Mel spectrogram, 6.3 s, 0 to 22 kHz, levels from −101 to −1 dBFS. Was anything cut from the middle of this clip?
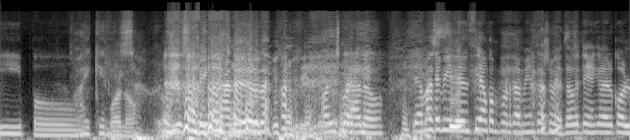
yes; 3 cuts; at 3.4 s, 4.4 s, 4.9 s

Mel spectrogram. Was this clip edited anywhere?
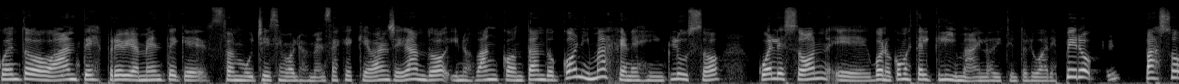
no; 0 cuts

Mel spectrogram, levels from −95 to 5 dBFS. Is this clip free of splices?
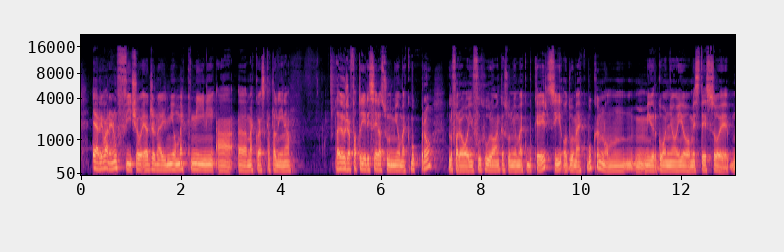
yes; 0 cuts

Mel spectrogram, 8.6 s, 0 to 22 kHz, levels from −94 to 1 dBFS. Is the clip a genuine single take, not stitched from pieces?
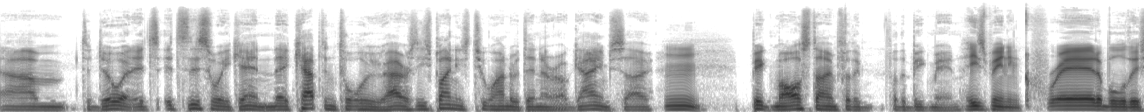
yes; 0 cuts

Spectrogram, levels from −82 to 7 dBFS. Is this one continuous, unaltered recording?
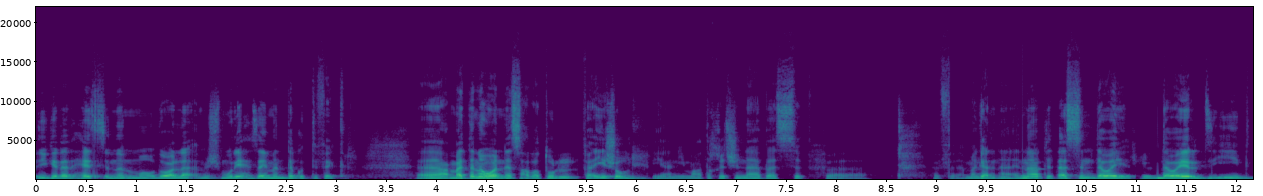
yes; 0 cuts

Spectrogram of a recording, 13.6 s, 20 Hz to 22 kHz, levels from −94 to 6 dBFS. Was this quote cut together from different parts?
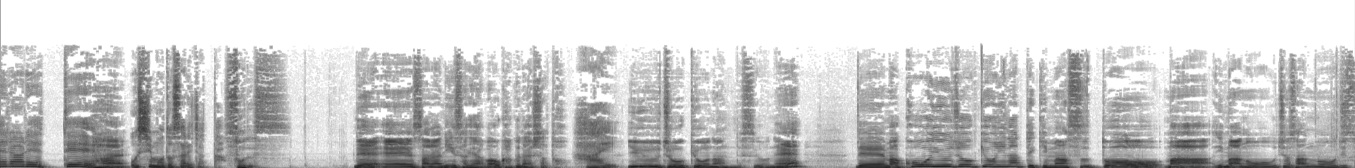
no; 0 cuts

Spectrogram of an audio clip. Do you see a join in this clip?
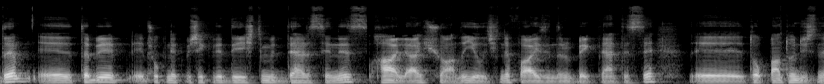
yes; 2 cuts; at 1.5 s, 3.7 s

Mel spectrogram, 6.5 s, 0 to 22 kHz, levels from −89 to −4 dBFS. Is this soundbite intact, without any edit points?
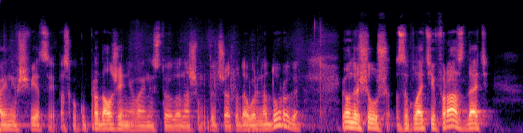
yes; 0 cuts

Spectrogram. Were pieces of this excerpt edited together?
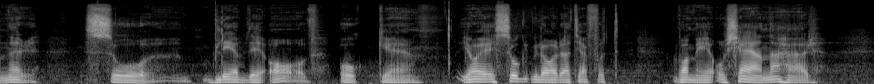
yes; 2 cuts; at 3.3 s, 5.3 s

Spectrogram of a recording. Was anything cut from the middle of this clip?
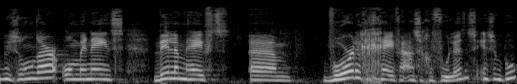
no; 0 cuts

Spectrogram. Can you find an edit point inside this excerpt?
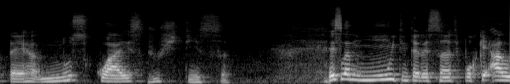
yes; 2 cuts; at 1.5 s, 3.4 s

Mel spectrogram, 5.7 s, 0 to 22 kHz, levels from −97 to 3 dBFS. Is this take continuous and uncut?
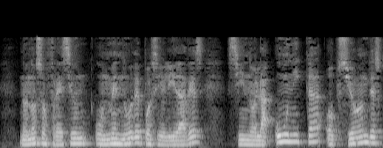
yes; 0 cuts

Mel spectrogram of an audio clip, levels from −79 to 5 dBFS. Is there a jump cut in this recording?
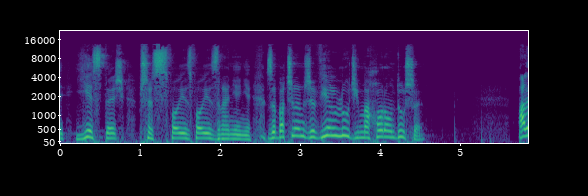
yes; 1 cut; at 1.6 s

